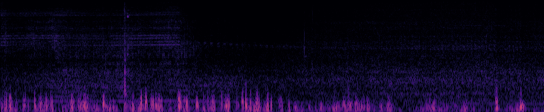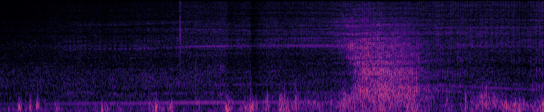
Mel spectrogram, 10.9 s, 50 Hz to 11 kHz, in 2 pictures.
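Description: Wind buffeting the microphone, with an Align T-Rex 700E electric RC helicopter flying in the distance: a faint steady whine comes in about halfway through, then a louder rush of rotor noise near the end.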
